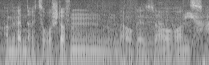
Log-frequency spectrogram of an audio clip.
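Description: A man's voice: deep voice, fairly even intonation, moderate pace. A man giving casual, joking gaming commentary in a colloquial way. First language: German. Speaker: let's player. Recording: game music behind the voice. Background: strategy game music and effects.

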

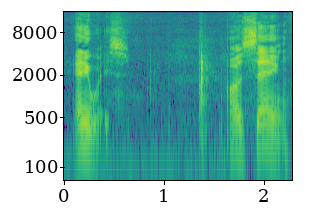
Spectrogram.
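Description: A man's voice: high-pitched, fairly bright tone. Goofy teen boy rambling outdoors. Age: teens. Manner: joking, rambling, playful. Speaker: vlogger. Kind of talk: goofy walking vlog. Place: outdoors on a quiet street. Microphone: phone at arm's length.

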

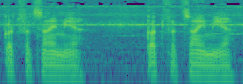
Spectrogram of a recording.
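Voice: rumbling low, steady tone, measured pace, background noise. A performer in a radio play playing an old Bolivian peasant woman, pious, hostile and stubbornly accusing. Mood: bitter, pious.

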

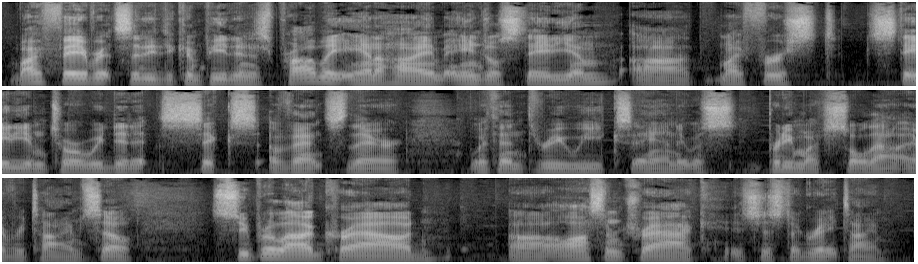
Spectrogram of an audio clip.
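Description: A young man, a monster truck driver, speaking relaxed in an interview. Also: mid-range voice, a little fast, no echo. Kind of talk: interview answer.

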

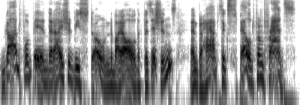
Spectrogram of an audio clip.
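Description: A man reading the part of a cautious, scheming older female midwife, pitching his voice up and sounding protesting. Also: very animated, unhurried, vocal fry, breathy edge, no room sound, studio quality, full character voice. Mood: wary. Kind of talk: audiobook character reading.

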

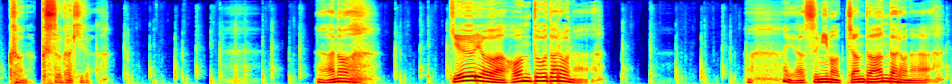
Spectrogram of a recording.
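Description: Guy doing a cocky street punk butler for an audio drama, talks rough n blunt, slow and kinda mellow, swings around a lot. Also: medium pitch, no echo. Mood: gruff, irritated. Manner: blunt, rough casual speech, teasing. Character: rough young street delinquent turned butler, cocky, grudgingly tender. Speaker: voice actor. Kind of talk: intimate Japanese audio drama acting addressed to the listener.

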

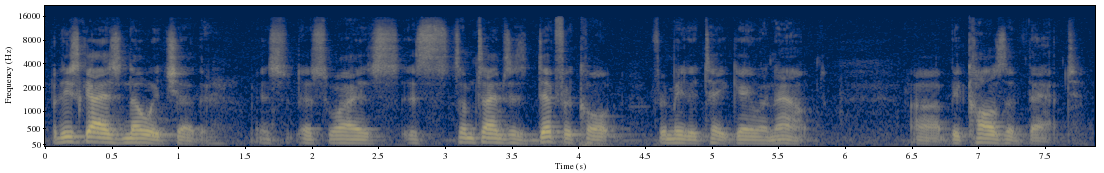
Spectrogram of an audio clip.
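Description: A man's voice: fairly low pitch, moderate pace, darkish tone, slightly rough. A man, a head basketball coach, answering questions at a postgame press conference in a folksy, rambling way, full of homespun analogies and teasing.

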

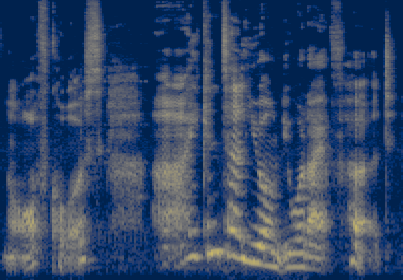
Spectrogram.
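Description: A woman voicing a forgetful old male tortoise elder in a video game, halting and murmuring as he talks. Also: on the high side, big pitch swings, fairly bright tone. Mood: sage, musing. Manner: slow, halting, mumbling.

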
